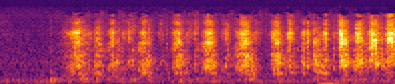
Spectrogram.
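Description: A thin wooden stylus held in the fingers repeatedly scratches the black coating off a scratch-art paper page in a spiral-bound activity book lying flat on a table, around the body of the colourful panda picture showing through underneath. After about half a second of near silence, roughly a dozen short, dry, raspy strokes follow at a quick, uneven pace, bright and hissy with almost no low end.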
